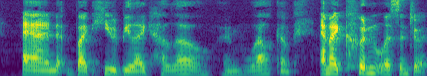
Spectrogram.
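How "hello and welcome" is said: soft, silky, smooth podcast-host voice. Describing a friend's meditation podcast, imitating Joe's smooth voice. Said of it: "hearing him like talk so smooth".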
